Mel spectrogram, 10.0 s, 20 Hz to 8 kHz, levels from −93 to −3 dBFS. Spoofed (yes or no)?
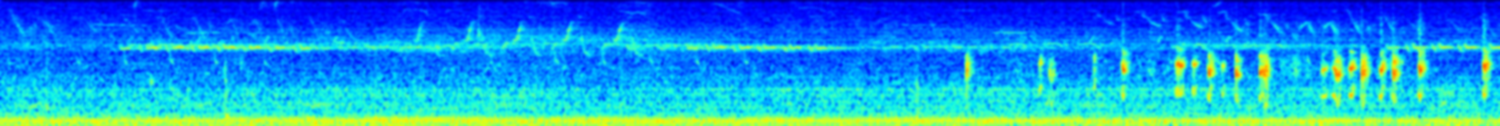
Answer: no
